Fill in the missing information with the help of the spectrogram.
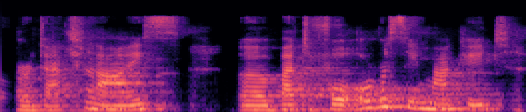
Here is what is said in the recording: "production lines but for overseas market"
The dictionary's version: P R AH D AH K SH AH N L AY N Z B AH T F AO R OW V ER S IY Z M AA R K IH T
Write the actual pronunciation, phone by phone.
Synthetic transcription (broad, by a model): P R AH D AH K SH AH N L AY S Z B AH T F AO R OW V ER S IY M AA K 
